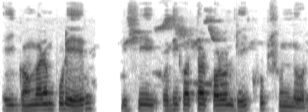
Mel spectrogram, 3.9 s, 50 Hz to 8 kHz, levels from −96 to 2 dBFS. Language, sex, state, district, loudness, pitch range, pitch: Bengali, male, West Bengal, Dakshin Dinajpur, -19 LUFS, 120-140 Hz, 130 Hz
